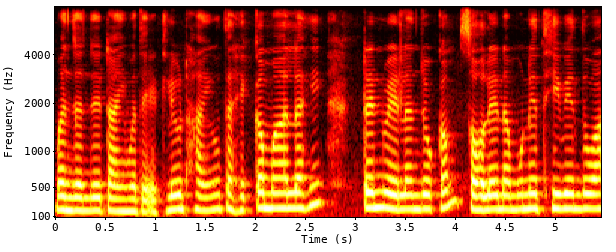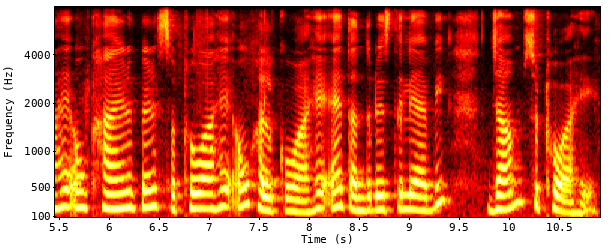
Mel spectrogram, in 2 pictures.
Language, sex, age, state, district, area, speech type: Sindhi, female, 30-45, Maharashtra, Thane, urban, spontaneous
